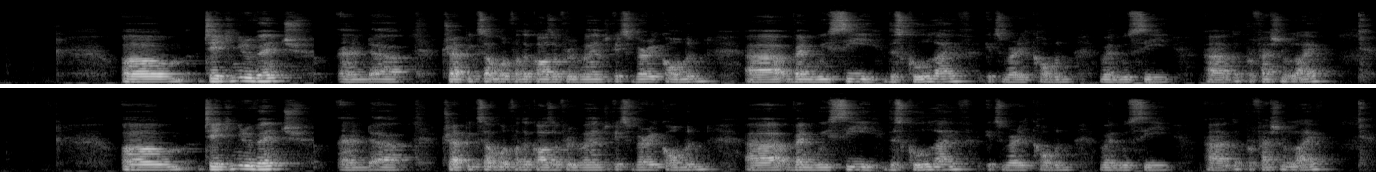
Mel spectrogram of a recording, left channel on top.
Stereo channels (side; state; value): both; normal; correlation 0.42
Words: Taking revenge and trapping someone for the cause of revenge, it's very common when we see the school life. It's very common when we see the professional life.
